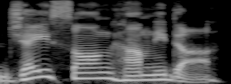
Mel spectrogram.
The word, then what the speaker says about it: 죄송합니다: The pronunciation is 죄송합니다.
